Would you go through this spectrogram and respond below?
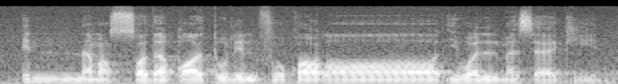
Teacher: dengan memanjangkan kata “al-fuqara’,” beliau memanjangkannya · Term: mad wajib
